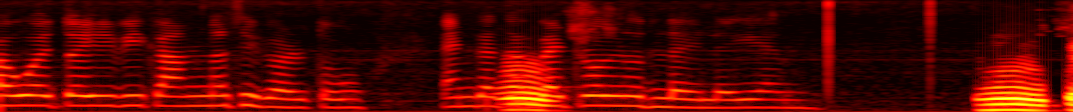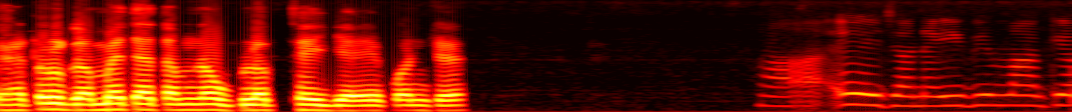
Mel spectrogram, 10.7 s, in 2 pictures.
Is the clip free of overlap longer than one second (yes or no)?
yes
